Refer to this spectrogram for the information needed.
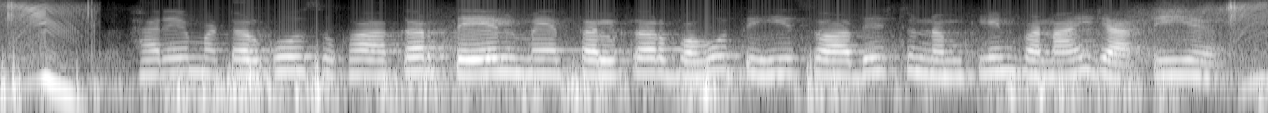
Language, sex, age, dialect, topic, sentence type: Hindi, female, 18-24, Kanauji Braj Bhasha, agriculture, statement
